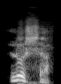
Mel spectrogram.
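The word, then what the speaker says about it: le chat: هذا القط يسمى ميكي، أما القط فيسمى لوشا، لوشا، لوشا. طبعا سي اش تنطق كالشين، طبعا في اللغة الفرنسية ليس هناك شين. طبعا الحل الموجود هو أن نضع سمع اش فتعطينا هذا الشين. إذا نقول لوشا، نقول لوشا، أو نقول لا شات.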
